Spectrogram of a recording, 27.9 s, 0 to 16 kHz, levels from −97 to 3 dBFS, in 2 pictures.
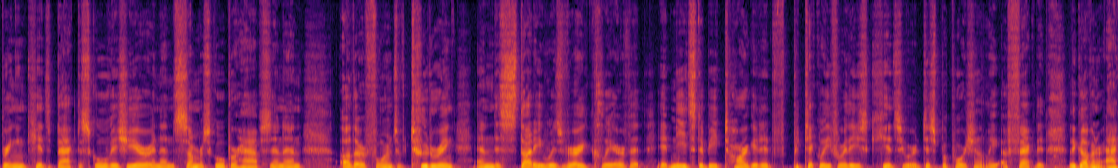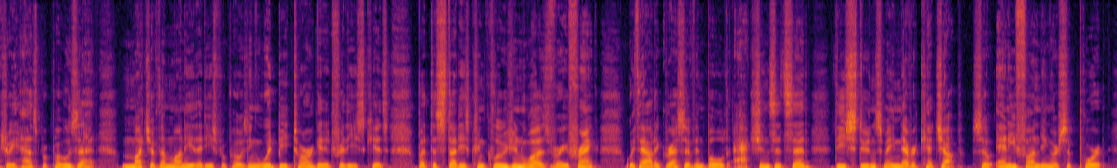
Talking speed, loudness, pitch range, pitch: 175 wpm, -23 LUFS, 85-110 Hz, 95 Hz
